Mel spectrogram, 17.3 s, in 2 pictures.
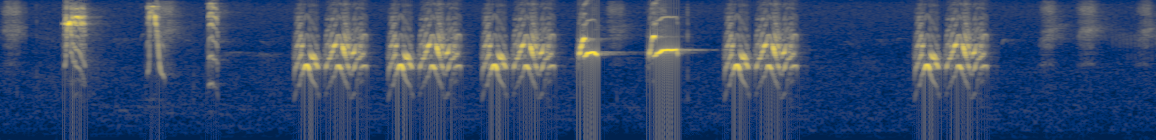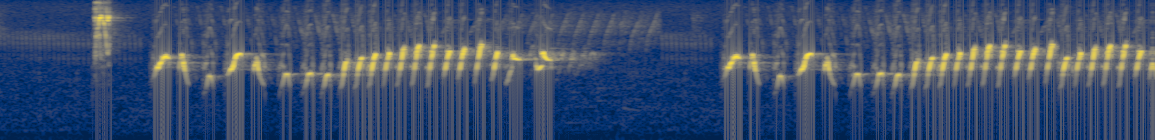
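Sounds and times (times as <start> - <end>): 
leafbird song: 0.0 - 17.3.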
